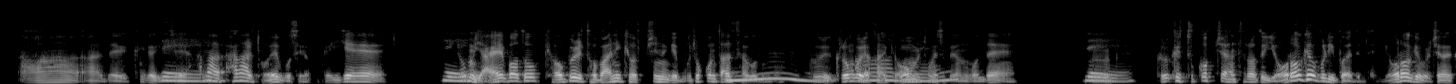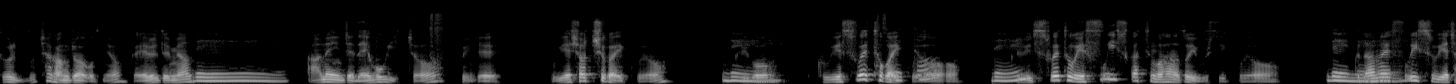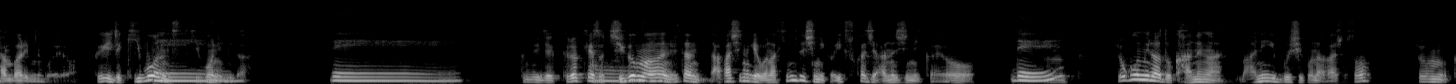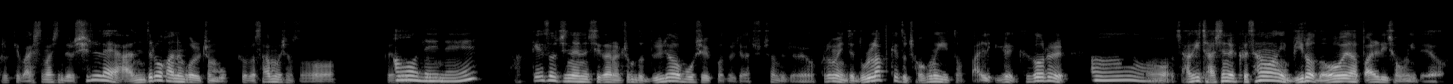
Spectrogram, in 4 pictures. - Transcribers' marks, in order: other background noise; tapping; put-on voice: "후리스"; put-on voice: "후리스"
- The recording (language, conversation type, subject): Korean, advice, 새로운 장소에 가면 어떻게 하면 빨리 적응할 수 있을까요?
